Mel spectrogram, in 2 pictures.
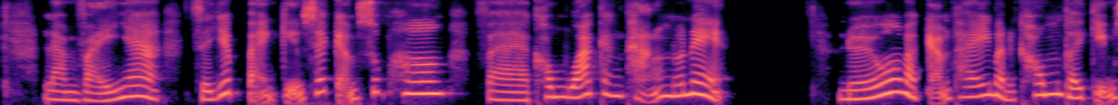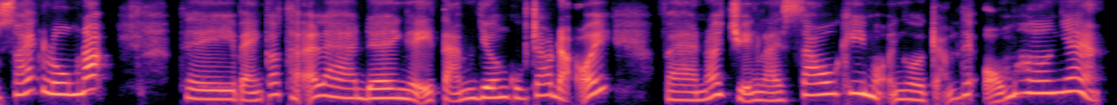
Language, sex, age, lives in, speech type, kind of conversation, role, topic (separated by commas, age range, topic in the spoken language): Vietnamese, female, 30-34, Vietnam, read, expert-assistant, expert, Những kỹ năng cần thiết để giải quyết mâu thuẫn trong cuộc sống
